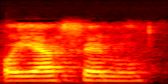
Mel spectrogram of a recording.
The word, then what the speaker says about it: Oyafemi: My name is Oya Femi and Okay.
